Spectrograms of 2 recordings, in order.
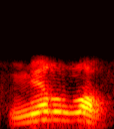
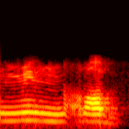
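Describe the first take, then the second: First: The n merges fully into a doubled r. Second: The n is pronounced clearly, not merged. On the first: The speaker calls it right. "لكن تقول ماذا؟" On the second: The speaker calls it wrong. "ما تقول من رب لأنها هكذا لم تضغم"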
